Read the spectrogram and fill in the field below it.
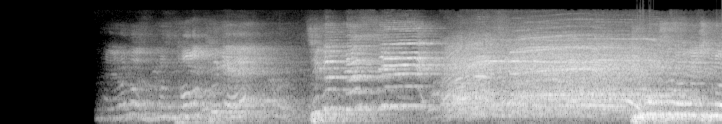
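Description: A young man sings through a microphone on a loudspeaker.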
